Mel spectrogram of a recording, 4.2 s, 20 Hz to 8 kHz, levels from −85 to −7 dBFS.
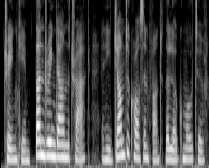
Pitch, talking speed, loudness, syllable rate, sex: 205 Hz, 230 wpm, -18 LUFS, 6.4 syllables/s, female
